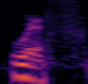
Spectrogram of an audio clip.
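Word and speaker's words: wif: You know, yeah, like 85% Bitcoin, 5% Slurf, 5% Zin, you know, 5% dog with hat, or, you know, whatever. – How do you pronounce that? Whiff? – Whiff. Whiff. Whiff, not with.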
